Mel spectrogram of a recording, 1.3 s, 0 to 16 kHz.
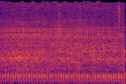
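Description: A 2015 Suzuki GSX-R 1000 engine at half throttle gives a steady, loud, low droning roar with no break and no talking.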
